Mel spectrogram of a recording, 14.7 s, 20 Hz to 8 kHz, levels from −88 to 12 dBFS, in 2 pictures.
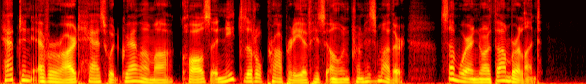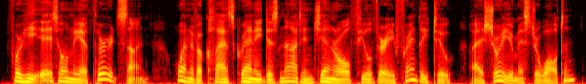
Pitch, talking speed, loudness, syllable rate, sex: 110 Hz, 185 wpm, -19 LUFS, 5.2 syllables/s, male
